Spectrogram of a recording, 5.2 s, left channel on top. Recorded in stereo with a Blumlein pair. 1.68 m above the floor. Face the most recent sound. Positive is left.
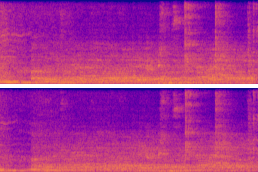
turn(degrees=35)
